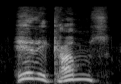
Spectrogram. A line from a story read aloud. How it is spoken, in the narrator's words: shouted John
